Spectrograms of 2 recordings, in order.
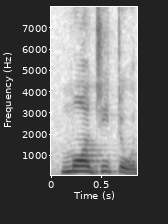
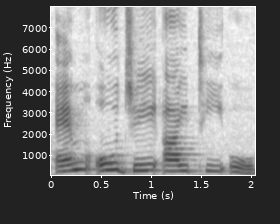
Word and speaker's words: mojito: first one being mojito it has never said as mijito the Spelling's are m oj i t oh but exact pronunciation is mojito I have seen so many people around me calling it as mijito but it is mojito okay so from the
